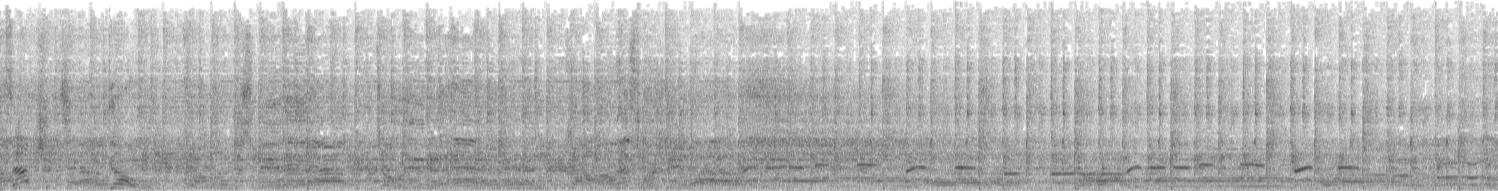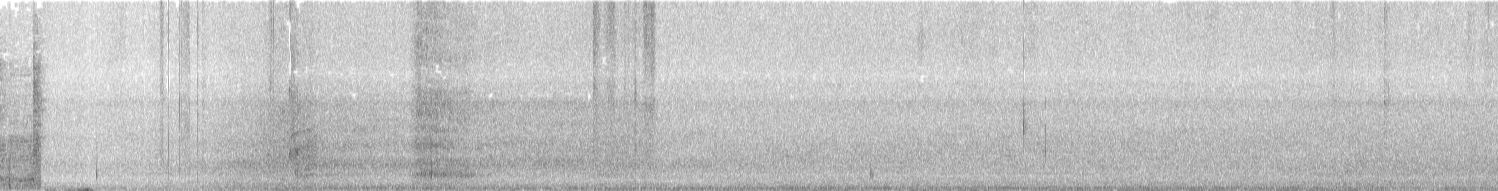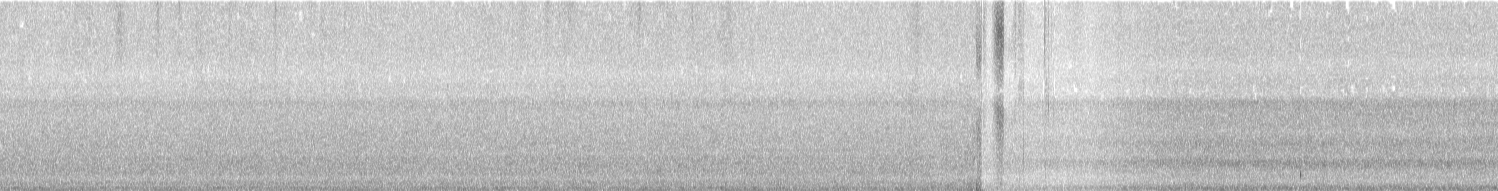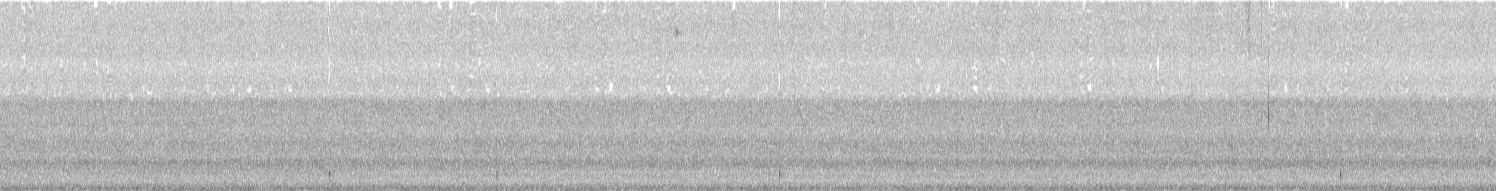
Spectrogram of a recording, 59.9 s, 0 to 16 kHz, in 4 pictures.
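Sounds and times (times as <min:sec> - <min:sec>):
steady mechanical hum: 0:00.0 - 0:59.9.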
